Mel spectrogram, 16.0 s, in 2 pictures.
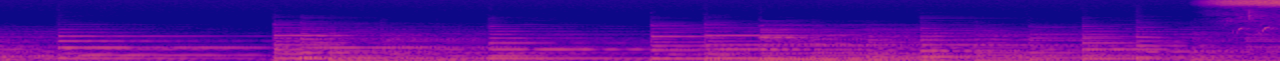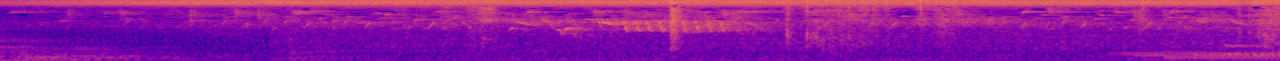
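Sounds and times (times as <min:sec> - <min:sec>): soft music: 0:00.0 - 0:12.8, 0:14.0 - 0:16.0
birds chirping: 0:07.6 - 0:16.0
rapid high bird trill: 0:07.7 - 0:16.0.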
